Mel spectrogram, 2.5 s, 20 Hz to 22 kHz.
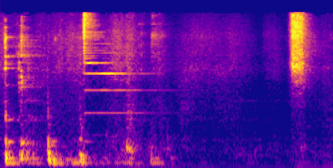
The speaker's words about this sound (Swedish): Men... Vi korkar upp. Ja, vi gör ju det. 5,6%.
